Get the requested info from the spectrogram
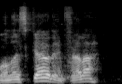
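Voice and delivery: clumsy, bad put-on Australian accent. Explaining how to jump straight into a scene, voicing a line in a bad australian accent. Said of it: "really bad at uh, Australian accent".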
